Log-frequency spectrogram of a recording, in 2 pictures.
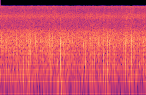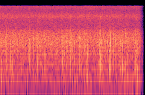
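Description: Heavy rain falling on wet grass and weeds: a steady hiss with scattered drop ticks. The sound cuts off abruptly near the end.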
